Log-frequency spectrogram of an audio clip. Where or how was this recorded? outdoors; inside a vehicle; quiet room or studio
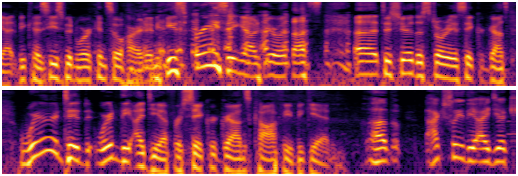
outdoors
